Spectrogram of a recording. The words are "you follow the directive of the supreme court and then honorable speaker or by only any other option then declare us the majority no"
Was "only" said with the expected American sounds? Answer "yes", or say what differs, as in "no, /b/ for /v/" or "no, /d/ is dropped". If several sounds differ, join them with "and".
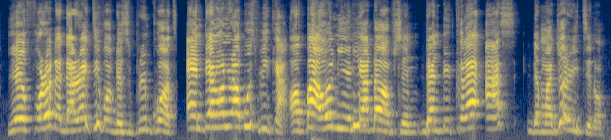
no, /l/ is dropped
